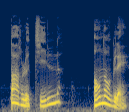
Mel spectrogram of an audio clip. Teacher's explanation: So no liaison after your pronoun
